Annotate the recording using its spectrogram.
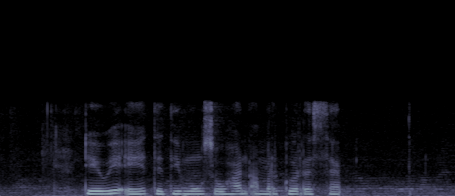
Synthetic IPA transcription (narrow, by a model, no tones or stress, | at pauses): ɖ̥e̤weʔed̪̥ä̤d̪̥i̤muŋsuɦanʔa̰mərɡ̥ɔ̤rʔɛsɛp̚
